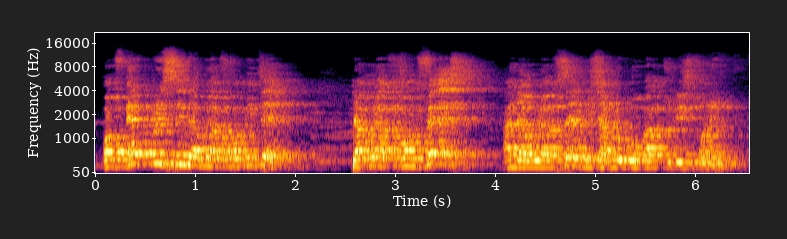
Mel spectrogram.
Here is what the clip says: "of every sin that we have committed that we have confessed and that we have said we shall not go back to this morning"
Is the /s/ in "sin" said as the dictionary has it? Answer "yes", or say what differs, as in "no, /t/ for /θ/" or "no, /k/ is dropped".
no, /θ/ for /s/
